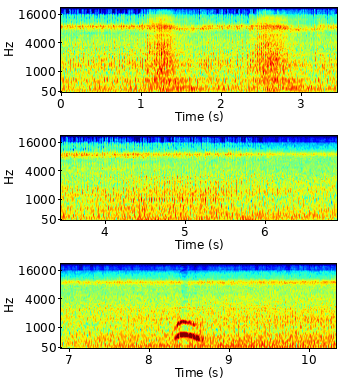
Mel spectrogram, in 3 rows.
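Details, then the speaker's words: 1991 Toyota pickup with swapped 1.9 L ALH TDI turbo diesel from a 2000 VW Jetta, first start; pump timing and IQ not yet adjusted. Steady even idle clatter, a couple of brief early bumps, no misses or hunting; smooth and healthy. "dude I didn't think it would run that smooth"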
